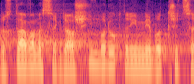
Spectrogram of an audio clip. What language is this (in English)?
Czech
